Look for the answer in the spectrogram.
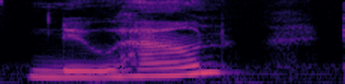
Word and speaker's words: Nyhavn: So the most popular street in the city is called Newhaun. It's spelled N-Y-H-A-V-N, and I would not stay here.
